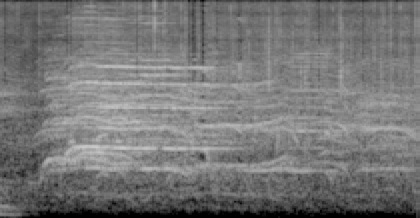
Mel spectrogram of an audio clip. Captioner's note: cheering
